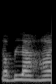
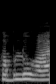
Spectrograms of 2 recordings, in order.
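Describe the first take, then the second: First: The word ends in an 'a' vowel before 'ha'. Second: The word ends in a 'u' vowel before 'ha'. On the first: The speaker calls it right. "कबला हा ही पढ़ना है" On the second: The speaker calls it wrong. "कबलू हा नहीं पढ़ना"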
